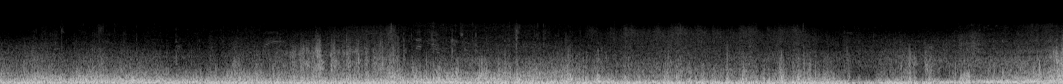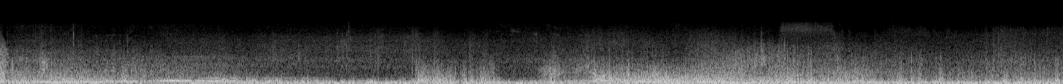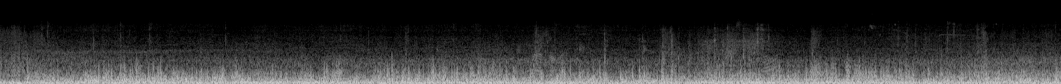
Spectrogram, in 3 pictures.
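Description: Airflow buffeting the camera microphone of a tandem paraglider in flight: a loud, steady wind rumble.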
